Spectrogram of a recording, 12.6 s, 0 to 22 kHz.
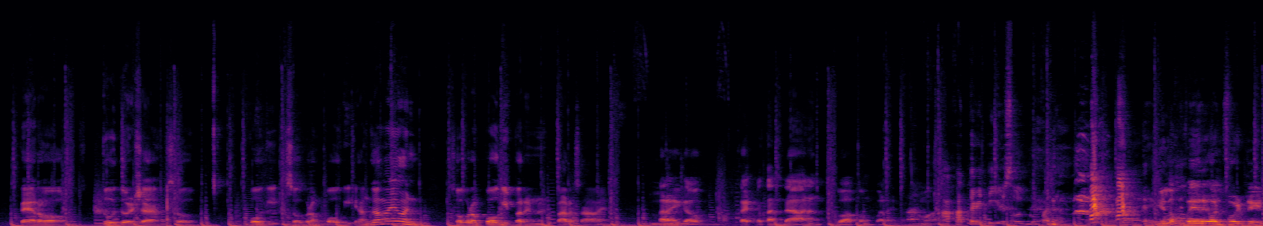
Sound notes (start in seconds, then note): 9.2 laughs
